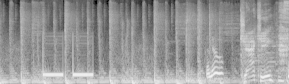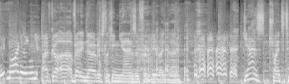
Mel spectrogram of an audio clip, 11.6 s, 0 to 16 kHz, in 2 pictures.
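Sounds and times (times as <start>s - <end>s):
upbeat music bed with a thumping beat: 0.0s - 11.5s
telephone call ringing out on the line: 0.9s - 1.9s
speech: 4.2s - 11.5s
laughter: 5.3s - 11.5s.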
